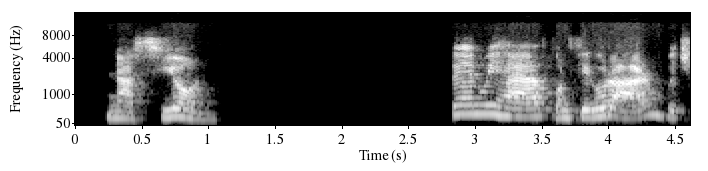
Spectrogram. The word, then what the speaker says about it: nación: Admiración, nación.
